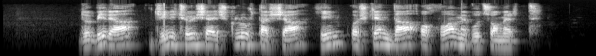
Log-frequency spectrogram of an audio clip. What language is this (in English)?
Laz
